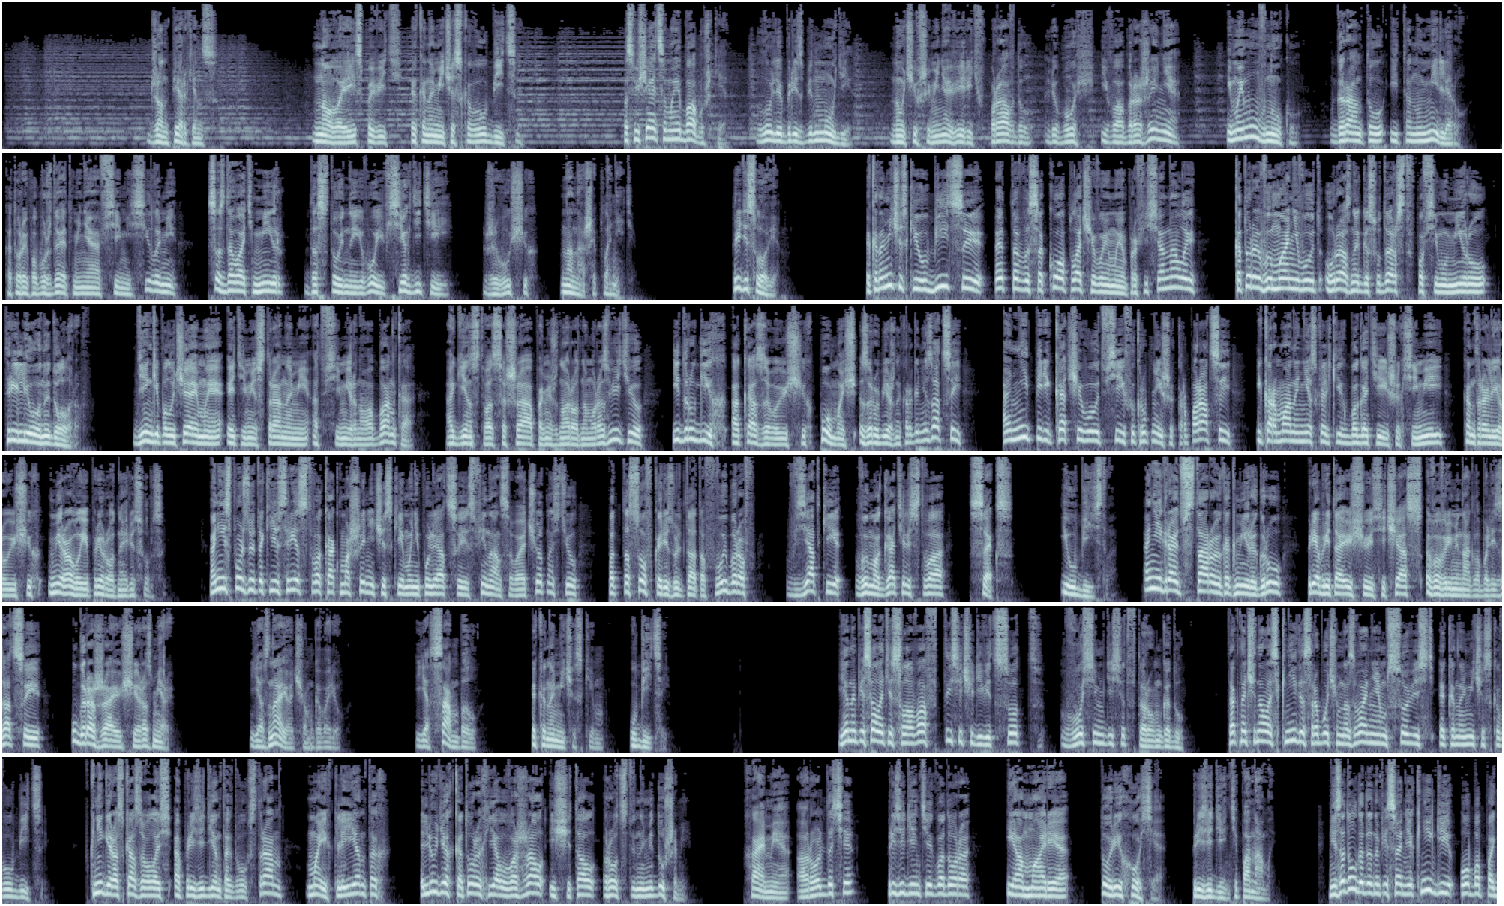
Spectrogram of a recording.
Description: Аудиокнига Новая исповедь экономического убийцы - купить, скачать и слушать онлайн | КнигоПоиск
